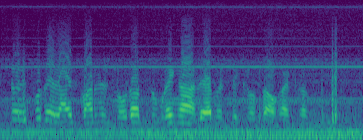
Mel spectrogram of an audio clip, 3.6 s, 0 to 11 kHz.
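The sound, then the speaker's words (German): A rescue helicopter lands in a meadow beside a road at an accident scene. A steady low engine drone runs throughout beneath people talking. “Der Lions 1 landet auf einer Wiese neben der Straße, wo der Unfall passiert ist.”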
